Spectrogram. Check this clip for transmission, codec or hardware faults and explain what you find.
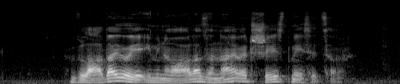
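Nothing wrong turns up here; the speech comes across steady and intact, with nothing pointing to a problem in the transmission, the encoding or the hardware.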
